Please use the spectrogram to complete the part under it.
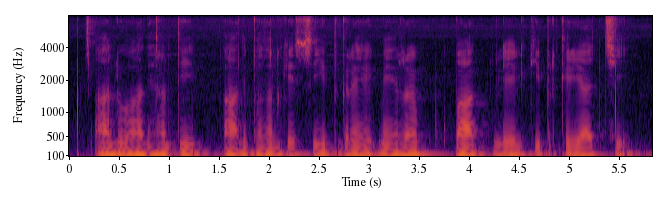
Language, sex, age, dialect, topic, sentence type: Maithili, male, 25-30, Bajjika, agriculture, question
